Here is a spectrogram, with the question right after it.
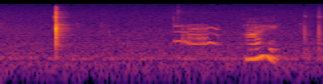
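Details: ['Bottle-fed baby kitten, a rescued neonate, indoors; two thin, high, wavering meows about half a second apart, preceded by a sharp tap, with faint background noise.']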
